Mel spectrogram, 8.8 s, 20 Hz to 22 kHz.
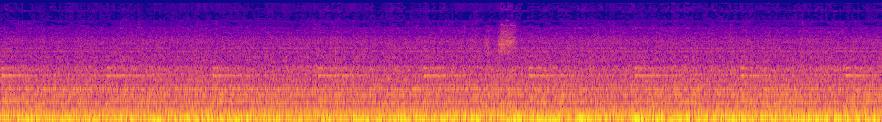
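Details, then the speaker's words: Kenworth truck at about 61.5 mph on highway: steady diesel drone with repeating dash warning beep from a bad fuel tank level sender float, not fixable; tank to be replaced, likely under warranty. "You have to replace that tank now because the float's bad in it."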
